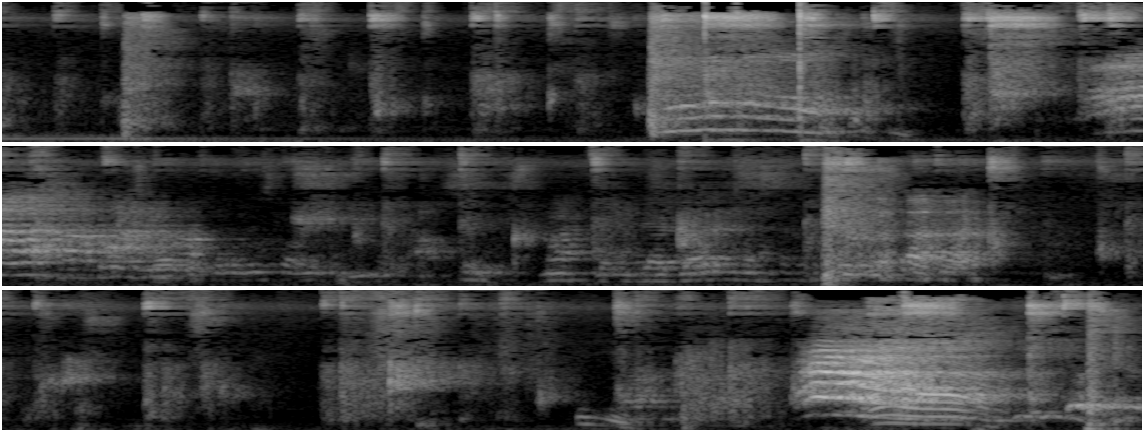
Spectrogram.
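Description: Table tennis rally: the ball clicking sharply off paddles and table in quick exchanges, with men's voices talking and calling out between shots and a loud shout near the end.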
